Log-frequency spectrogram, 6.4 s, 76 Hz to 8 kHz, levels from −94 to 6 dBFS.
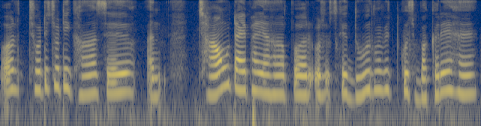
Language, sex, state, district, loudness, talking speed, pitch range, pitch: Hindi, female, Punjab, Kapurthala, -20 LUFS, 180 wpm, 245-290 Hz, 265 Hz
